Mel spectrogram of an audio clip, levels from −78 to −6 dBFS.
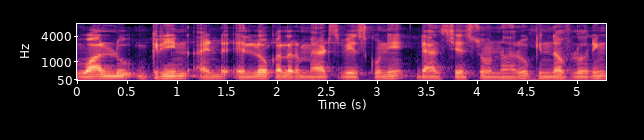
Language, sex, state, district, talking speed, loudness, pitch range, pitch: Telugu, male, Andhra Pradesh, Visakhapatnam, 135 wpm, -19 LUFS, 100-110 Hz, 105 Hz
